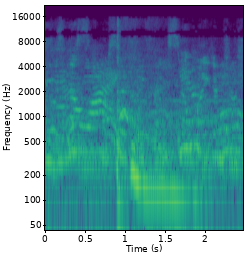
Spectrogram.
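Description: A small girl's voice and adult voices talking, with chatter from a busy restaurant dining room behind them.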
